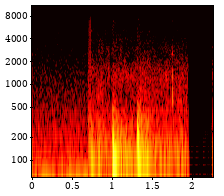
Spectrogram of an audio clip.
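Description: Quiet background with a faint click, then two soft low thumps about a second in, a third of a second apart.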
